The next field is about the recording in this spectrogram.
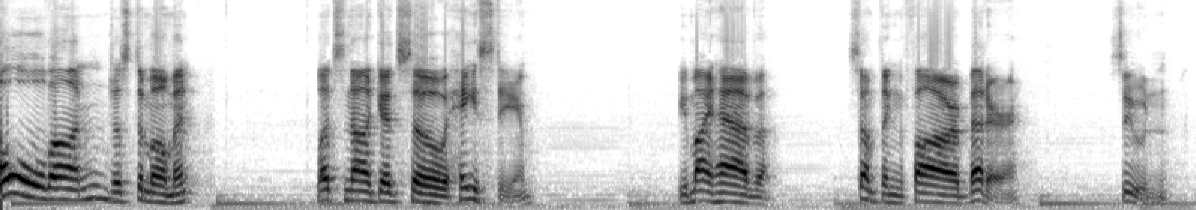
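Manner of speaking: slow, measured cult leader voice. Voicing the cult leader, who stops a cultist: cult leader voice. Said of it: "the cult leader holds his hand up".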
